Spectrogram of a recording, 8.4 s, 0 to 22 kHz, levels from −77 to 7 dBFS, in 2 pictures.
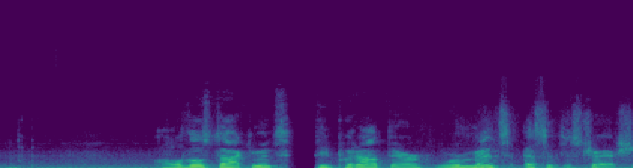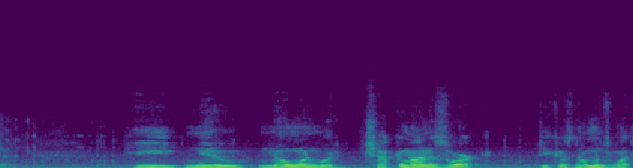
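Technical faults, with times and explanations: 1.91–2.13 s, call audio freeze: the last sound stretches into a fading buzz, then about 120 ms of silence. Likely a jitter buffer underrun, and the audio then resumes intact, delayed rather than cut.
2.79–4.75 s, call bitrate drop: the encoder falls from 48 to 14 kbps and the bandwidth narrows from 20 kHz to 12 kHz, so the sound turns coarse and duller without any gap.
7.48–8.44 s, jitter buffer speed-up: short pitch-period pieces are removed, trimming around 150 ms, so the sound runs at 117% speed with unchanged pitch, hurried rather than chipmunk-like.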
